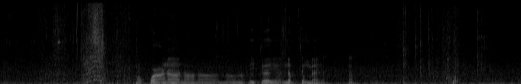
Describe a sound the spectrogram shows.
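A zipper is pulled open.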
